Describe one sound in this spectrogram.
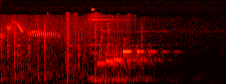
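A soft electronic chime sounds.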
